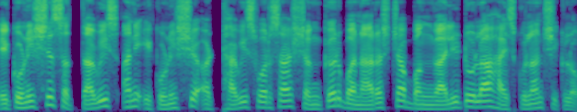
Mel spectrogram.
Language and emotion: Goan Konkani, neutral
